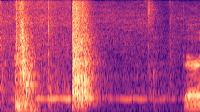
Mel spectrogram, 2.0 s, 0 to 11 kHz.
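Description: Plastic body shell of an Axial AX10 rock crawler being set down onto its chassis: two short clattering knocks about half a second apart, the second louder.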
